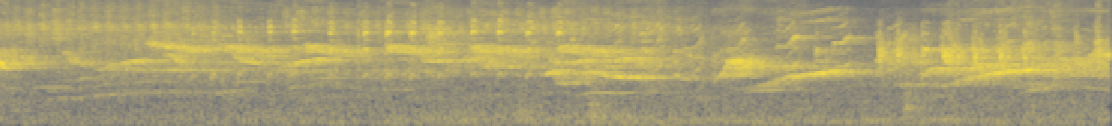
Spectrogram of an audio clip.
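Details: Softer, more distant song from a Chinese hwamei in a singing contest: flowing warbles and upward-slurred whistles roughly once a second over steady background hiss.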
